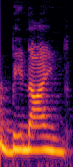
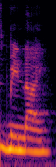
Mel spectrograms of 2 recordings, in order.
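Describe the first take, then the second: First: "benign" with the g voiced at the end; wrong pronunciation, G sounded. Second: "benign" ending softly on n, no g; silent G. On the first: ("benign" के अंत में ग बोलते हुए) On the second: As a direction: say "benign" as bi-nine. ("benign" में ग silent, बिनाइन) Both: Shown as a demonstration. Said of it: "जी silent होगा इसमें".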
